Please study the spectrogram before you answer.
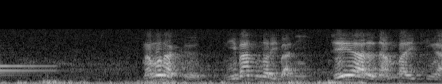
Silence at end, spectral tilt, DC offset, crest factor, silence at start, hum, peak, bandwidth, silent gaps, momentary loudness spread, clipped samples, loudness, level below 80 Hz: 0 s; -7.5 dB/octave; 1%; 18 dB; 0 s; none; -4 dBFS; 5.4 kHz; none; 19 LU; under 0.1%; -22 LUFS; -34 dBFS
